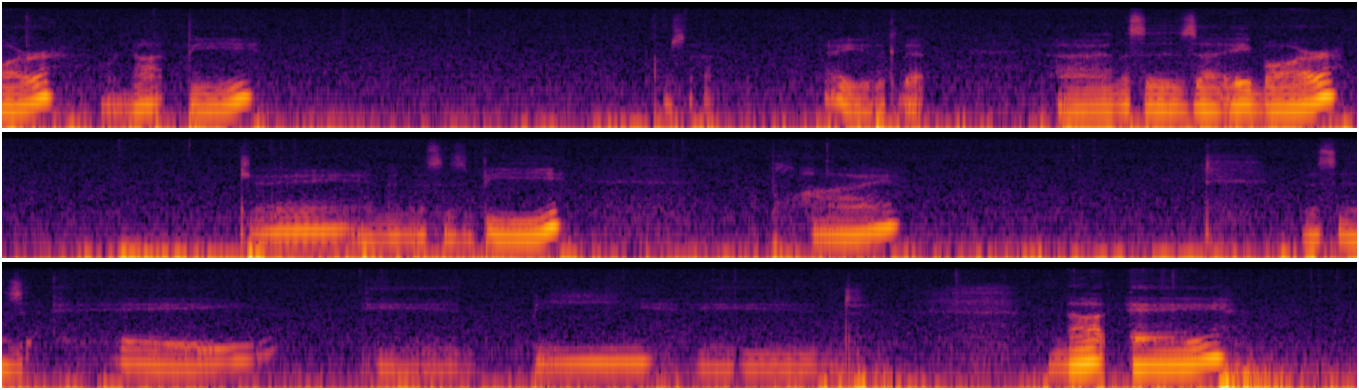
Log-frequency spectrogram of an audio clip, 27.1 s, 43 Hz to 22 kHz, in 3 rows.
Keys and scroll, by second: 8.0 typing, 12.0 b, 13.8 typing, 18.0 typing, 21.1 b, 24.5 /.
